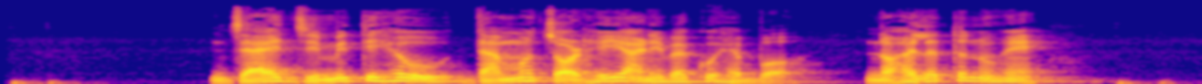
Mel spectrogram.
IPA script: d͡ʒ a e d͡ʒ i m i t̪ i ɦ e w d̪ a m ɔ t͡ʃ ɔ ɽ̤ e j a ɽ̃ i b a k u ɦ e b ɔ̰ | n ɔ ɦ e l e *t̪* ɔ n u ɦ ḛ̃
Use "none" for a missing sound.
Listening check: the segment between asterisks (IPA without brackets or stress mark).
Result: t̪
